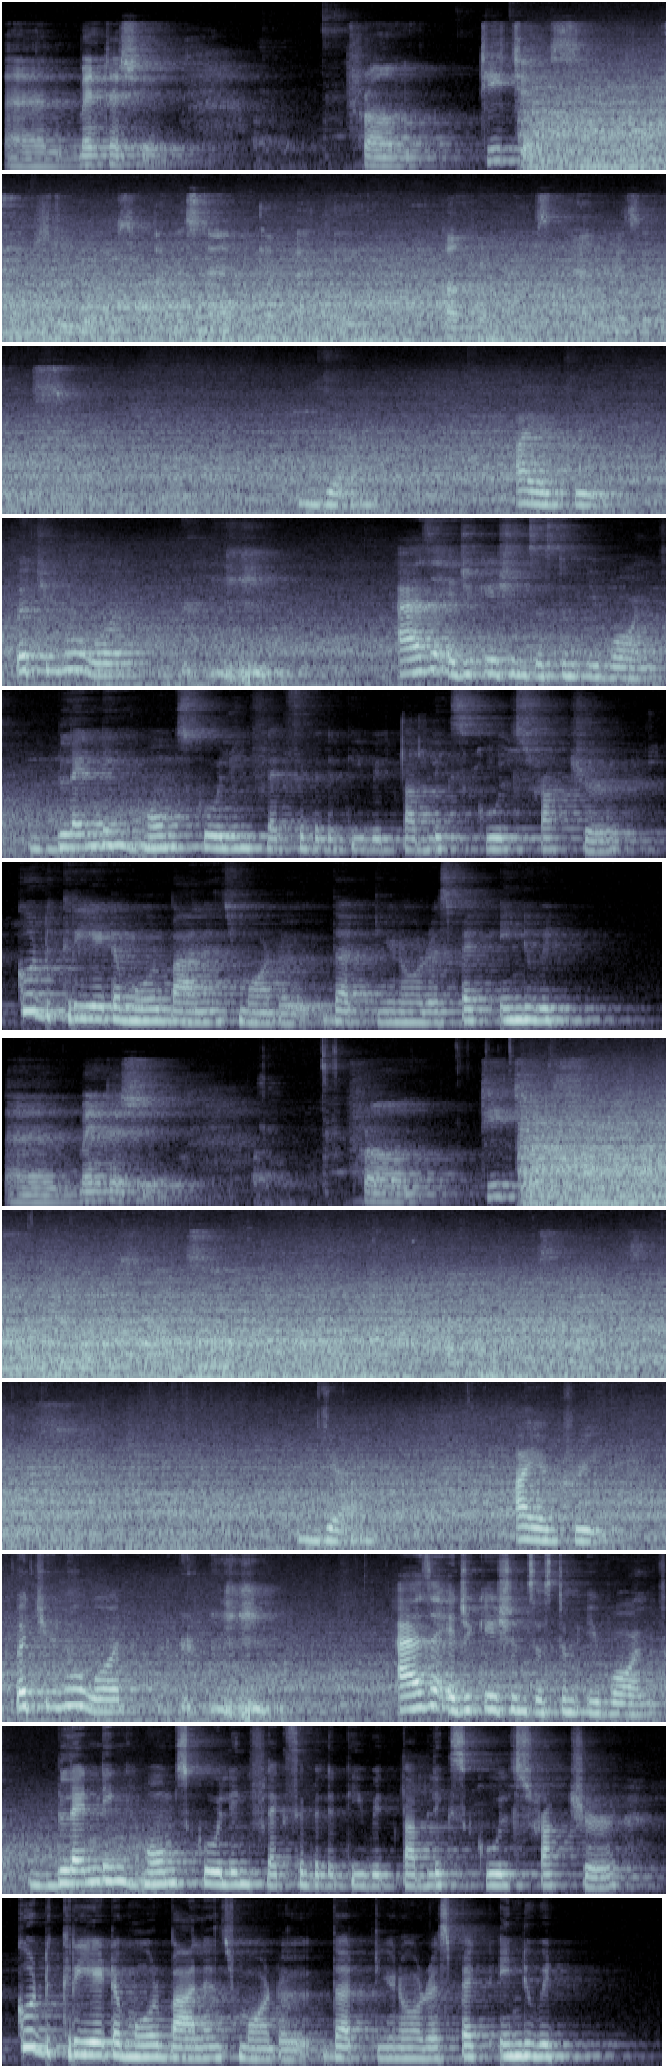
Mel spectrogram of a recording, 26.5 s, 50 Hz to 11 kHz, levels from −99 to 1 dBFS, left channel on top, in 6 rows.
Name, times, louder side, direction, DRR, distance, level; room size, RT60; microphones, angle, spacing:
voice 1, 0.0-1.6 2.3-2.7 3.2-3.9 4.4-9.3, left 2 dB, 60° left, 5 dB, 0.7 m, -36 dB
sound 1, 3.4-18.8, right 3 dB, 70° right, 0.7 m, -31 dB
voice 2, 10.8-11.4 12.3-12.9 13.4-15.1 15.5-15.6 15.9-17.6 17.9-21.8 22.2-25.8, right 5 dB, 45° right, 10 dB, 0.3 m, -25 dB
9.5 x 4.5 x 3.6 m, 1.1 s
head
